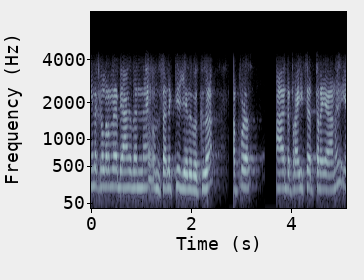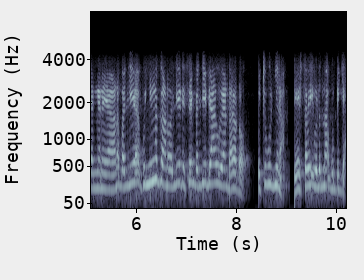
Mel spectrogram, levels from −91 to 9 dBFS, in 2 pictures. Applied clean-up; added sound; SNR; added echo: none; none; none; none.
